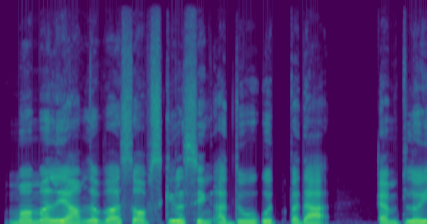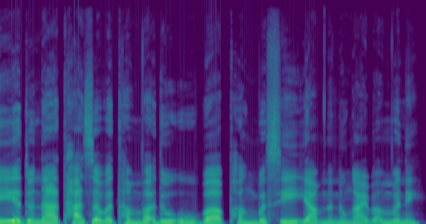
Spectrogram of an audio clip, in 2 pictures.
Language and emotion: Manipuri, happy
